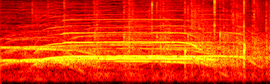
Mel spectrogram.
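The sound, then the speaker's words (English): A live crowd cheers and shouts loudly and steadily for about two seconds, voting by noise for a sleepover with Freddy Krueger, with sustained high-pitched screams and whoops riding over the roar. “All right, make noise Freddy's if you would badass.”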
